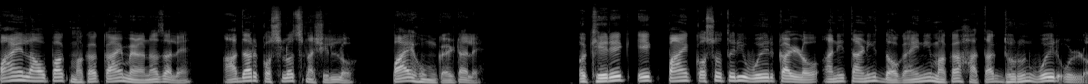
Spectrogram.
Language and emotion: Goan Konkani, neutral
